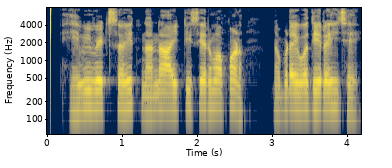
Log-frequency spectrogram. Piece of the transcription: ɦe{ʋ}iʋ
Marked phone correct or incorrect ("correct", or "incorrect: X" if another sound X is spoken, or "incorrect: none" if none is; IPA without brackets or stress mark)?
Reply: correct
